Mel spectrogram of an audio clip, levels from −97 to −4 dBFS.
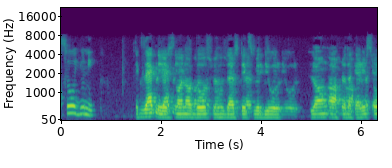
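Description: From start to finish the speech carries an echo with no canceller behind it. The far end appears to be playing the call through a loudspeaker, and its microphone picks that playback up and sends it straight back, so each phrase returns roughly a third of a second later at about 11 dB below the original. The returning copy sounds thinner, trailing each phrase, within a band that already stops near 8 kHz.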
